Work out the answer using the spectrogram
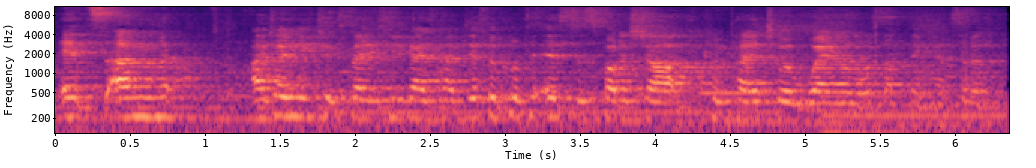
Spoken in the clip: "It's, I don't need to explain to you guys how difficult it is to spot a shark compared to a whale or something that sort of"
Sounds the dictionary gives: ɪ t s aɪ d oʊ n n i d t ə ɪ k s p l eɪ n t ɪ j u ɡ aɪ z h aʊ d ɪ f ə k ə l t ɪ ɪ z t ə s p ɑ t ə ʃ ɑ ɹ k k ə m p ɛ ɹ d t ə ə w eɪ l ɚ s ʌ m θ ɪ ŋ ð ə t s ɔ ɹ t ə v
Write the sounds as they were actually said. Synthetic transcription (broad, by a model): ɪ t s aɪ d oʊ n n i d t ə ɪ k s p l eɪ n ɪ j u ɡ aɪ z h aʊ d ɪ f ə k ə l t ɪ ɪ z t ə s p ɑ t ə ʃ ɑ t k k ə m p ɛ d t ə ə w eɪ l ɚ s ʌ m θ ɪ ŋ ð ə t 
